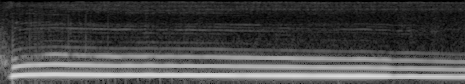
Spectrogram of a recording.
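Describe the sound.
A human voice imitates a dog's howl in one sustained, loud 'whoo'. The tone swells slightly at first, then slowly sinks in pitch over about two seconds.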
